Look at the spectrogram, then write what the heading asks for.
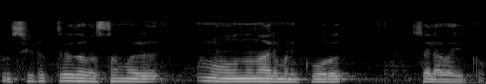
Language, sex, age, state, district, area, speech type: Malayalam, male, 45-60, Kerala, Malappuram, rural, spontaneous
